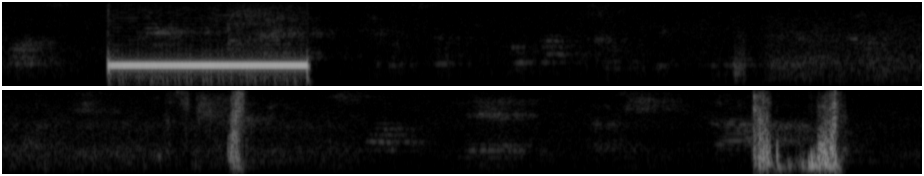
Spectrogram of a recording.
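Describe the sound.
Telephone ringing tone during an outgoing call: one steady low tone lasting about a second, followed by near quiet with faint clicks and a few sharp knocks.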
